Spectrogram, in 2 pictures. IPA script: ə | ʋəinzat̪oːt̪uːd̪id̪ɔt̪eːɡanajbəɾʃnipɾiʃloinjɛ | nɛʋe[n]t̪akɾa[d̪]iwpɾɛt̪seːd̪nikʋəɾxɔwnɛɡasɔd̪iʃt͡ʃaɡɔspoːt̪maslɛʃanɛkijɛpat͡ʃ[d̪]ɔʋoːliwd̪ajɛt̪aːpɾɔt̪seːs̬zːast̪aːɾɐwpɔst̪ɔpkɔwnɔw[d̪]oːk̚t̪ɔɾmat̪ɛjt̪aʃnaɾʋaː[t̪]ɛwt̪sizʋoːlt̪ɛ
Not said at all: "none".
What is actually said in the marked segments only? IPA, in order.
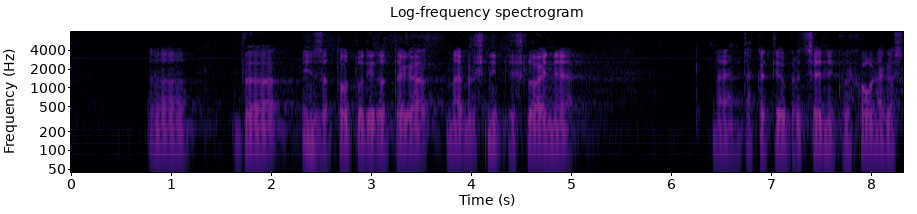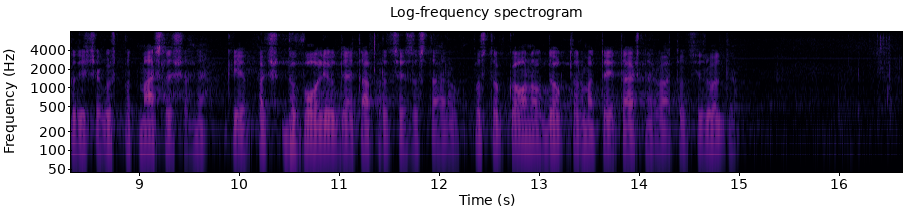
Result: m, t̪, d̪, d̪, t̪

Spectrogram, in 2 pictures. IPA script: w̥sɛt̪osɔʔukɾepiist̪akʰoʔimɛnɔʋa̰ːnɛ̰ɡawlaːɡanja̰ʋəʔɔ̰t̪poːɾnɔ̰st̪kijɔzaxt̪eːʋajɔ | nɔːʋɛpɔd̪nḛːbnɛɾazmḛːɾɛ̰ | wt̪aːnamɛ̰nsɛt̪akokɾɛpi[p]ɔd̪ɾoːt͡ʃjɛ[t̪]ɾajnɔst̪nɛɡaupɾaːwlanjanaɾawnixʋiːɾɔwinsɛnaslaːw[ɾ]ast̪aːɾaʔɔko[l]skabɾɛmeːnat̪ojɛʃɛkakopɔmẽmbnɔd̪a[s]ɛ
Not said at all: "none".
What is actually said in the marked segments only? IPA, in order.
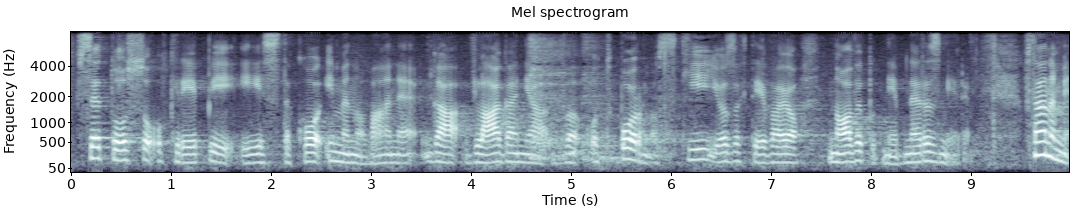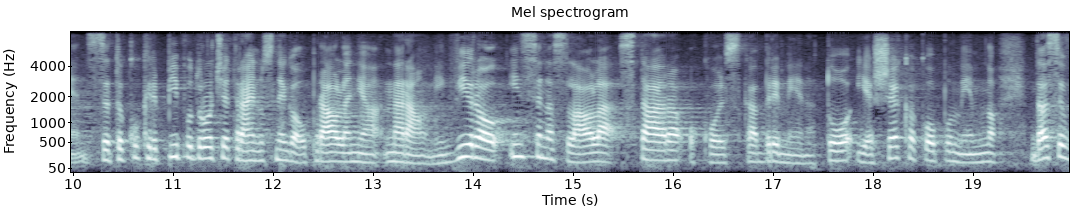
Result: p, t̪, l, l, s

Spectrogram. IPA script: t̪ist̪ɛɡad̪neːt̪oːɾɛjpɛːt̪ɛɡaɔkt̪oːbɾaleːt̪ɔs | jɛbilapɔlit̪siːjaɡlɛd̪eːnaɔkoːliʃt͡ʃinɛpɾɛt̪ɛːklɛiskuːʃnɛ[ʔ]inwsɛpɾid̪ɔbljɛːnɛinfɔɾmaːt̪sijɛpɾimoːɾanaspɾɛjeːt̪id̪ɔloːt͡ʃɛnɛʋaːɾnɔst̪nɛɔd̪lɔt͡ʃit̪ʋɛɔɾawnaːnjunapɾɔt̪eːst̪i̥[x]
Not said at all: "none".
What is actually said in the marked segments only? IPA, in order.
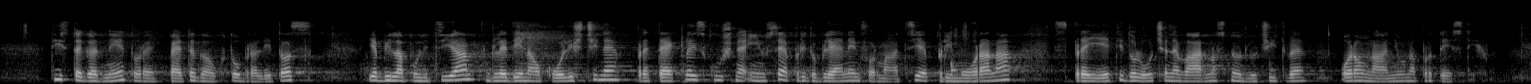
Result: ʔ, x

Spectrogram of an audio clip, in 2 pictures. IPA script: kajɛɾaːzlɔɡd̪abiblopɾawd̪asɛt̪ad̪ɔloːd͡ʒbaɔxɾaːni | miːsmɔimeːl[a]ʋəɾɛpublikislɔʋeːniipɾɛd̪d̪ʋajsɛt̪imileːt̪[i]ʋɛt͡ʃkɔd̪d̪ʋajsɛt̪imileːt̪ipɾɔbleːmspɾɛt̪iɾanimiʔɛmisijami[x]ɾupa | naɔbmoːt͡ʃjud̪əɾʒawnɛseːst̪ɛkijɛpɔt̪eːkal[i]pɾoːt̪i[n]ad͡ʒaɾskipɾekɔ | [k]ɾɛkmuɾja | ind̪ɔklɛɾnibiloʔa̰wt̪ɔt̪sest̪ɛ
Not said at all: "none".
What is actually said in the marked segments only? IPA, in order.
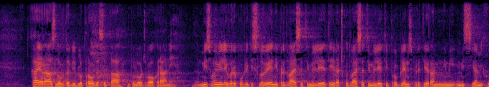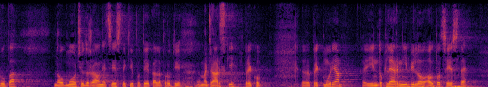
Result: i, i, x, a, m, p

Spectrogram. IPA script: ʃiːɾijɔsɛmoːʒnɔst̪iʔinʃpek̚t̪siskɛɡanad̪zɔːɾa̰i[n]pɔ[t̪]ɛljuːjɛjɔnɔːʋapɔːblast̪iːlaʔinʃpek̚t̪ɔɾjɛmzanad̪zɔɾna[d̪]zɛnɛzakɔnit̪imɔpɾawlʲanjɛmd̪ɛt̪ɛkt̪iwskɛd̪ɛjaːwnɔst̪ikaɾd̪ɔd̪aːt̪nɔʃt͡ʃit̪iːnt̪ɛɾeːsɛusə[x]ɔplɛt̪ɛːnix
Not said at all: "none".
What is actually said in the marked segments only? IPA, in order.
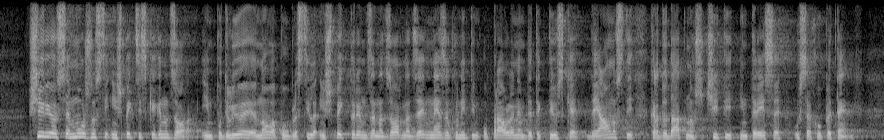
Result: n, d̪, d̪, x

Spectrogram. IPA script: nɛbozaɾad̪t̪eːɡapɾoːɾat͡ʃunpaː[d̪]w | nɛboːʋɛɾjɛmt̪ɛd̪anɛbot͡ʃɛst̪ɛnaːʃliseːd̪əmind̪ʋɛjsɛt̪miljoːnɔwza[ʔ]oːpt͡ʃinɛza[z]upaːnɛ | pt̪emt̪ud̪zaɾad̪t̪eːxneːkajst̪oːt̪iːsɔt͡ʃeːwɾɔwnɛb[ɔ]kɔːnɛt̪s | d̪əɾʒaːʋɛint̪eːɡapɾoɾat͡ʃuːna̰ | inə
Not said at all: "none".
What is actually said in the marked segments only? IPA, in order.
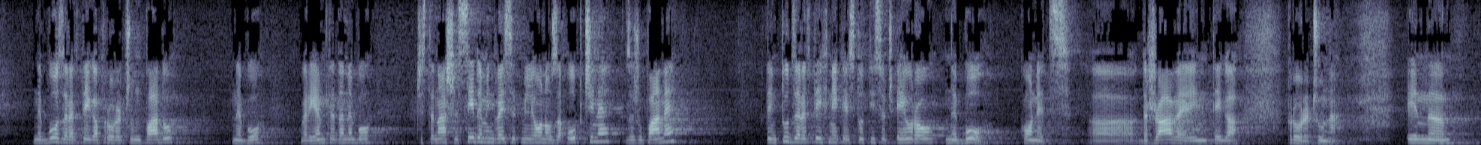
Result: d̪, ʔ, ʒ, o

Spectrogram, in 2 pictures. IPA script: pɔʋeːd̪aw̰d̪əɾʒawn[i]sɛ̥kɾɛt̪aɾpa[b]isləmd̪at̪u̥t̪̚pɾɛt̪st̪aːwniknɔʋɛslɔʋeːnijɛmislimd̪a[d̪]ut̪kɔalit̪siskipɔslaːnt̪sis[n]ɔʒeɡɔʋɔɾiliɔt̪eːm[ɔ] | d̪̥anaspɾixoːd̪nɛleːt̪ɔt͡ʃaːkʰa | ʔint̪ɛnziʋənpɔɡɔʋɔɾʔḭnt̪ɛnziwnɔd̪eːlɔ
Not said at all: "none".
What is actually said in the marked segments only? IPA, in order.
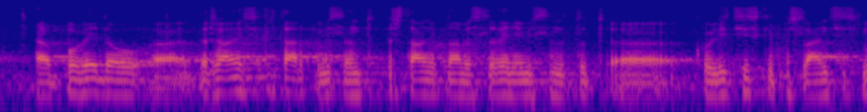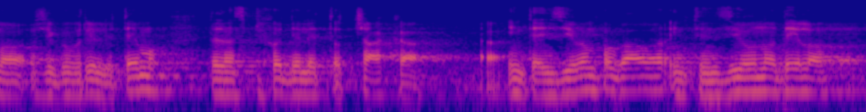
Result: i, m, t̪, m, u

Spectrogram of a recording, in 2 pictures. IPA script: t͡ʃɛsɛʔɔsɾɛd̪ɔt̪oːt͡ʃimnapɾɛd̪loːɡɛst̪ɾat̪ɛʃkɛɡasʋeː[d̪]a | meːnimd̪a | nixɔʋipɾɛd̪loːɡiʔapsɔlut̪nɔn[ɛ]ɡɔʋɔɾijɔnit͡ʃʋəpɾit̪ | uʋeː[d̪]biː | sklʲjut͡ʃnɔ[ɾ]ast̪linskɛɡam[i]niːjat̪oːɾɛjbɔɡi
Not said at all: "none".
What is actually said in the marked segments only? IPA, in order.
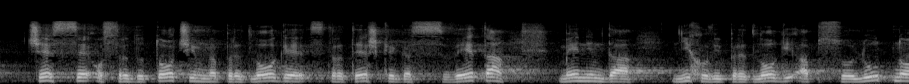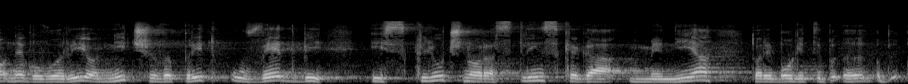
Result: t̪, ɛ, d̪, ɾ, ɛ

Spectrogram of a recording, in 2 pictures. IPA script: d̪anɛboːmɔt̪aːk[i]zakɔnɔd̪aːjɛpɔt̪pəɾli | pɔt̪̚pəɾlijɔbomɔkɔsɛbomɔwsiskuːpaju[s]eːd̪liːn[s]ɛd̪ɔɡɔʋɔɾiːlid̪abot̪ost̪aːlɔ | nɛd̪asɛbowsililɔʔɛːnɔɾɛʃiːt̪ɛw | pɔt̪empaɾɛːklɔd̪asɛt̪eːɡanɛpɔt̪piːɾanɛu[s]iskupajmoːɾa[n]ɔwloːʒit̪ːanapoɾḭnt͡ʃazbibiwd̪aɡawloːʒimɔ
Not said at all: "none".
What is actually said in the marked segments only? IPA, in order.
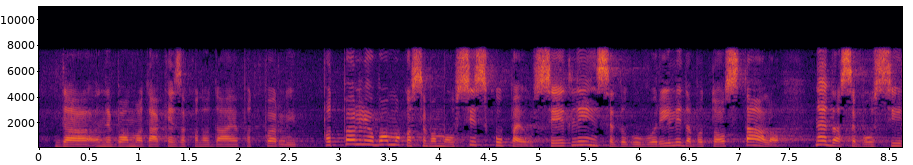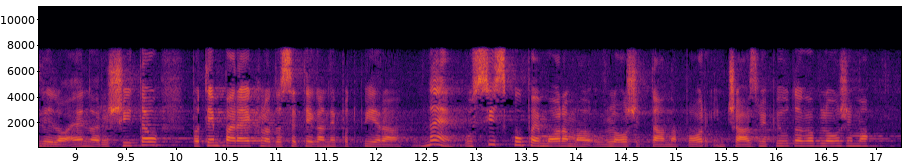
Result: ɛ, s, s, s, m

